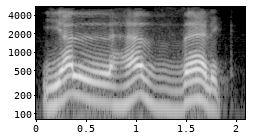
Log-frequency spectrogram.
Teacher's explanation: يعني إيه أضغم؟ يعني كأن الثاء مش موجودة وأنت داخل في الذال على طول مباشرة. يلهذ ذلك، شفتوا؟ · Term: إدغام الثاء في الذال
